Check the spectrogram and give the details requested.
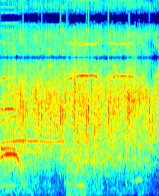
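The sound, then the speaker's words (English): An audience applauds to welcome an author guest, in a steady, dense wash of clapping that stays loud for about three seconds, with a few faint cheers mixed in. “Anyhow, we will welcome him to talk with us with a wonderful round of applause.”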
